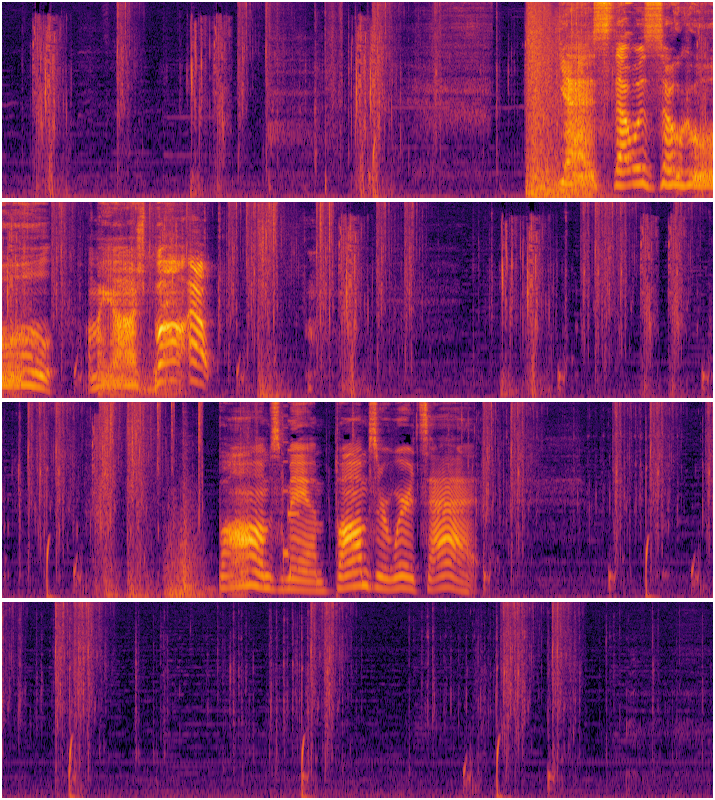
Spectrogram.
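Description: Small wet shots pop and splat again and again.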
